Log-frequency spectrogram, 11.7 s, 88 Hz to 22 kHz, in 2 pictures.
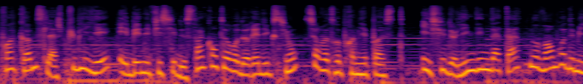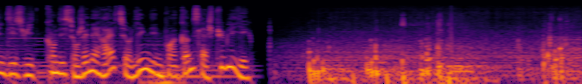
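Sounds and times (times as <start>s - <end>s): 
speech: 0.0s - 8.7s
biogas methanizer running: 8.5s - 11.6s.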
